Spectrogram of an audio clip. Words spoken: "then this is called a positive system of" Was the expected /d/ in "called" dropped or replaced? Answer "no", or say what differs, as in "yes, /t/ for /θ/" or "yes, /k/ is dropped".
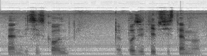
no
